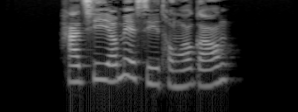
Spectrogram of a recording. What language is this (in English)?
Cantonese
